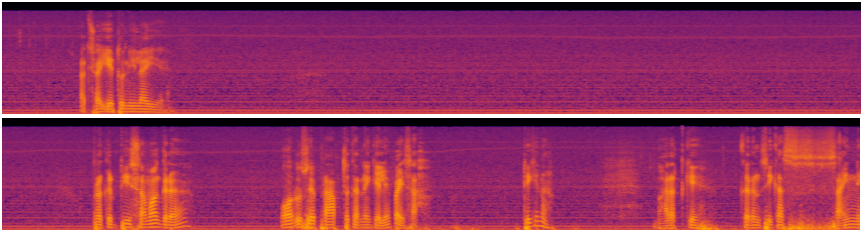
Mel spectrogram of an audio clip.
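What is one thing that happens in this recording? A man speaks in short bursts, lecturing.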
